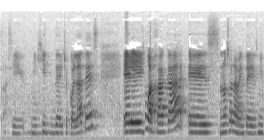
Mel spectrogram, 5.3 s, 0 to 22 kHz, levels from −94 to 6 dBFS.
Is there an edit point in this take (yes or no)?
yes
